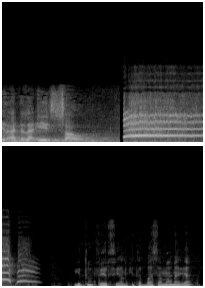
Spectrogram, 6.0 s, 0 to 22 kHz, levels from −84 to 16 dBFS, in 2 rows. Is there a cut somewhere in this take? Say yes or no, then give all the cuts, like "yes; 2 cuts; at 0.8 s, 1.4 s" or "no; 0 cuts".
no; 0 cuts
